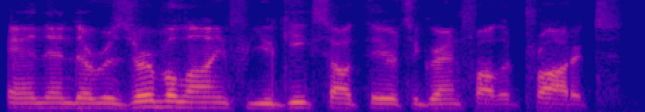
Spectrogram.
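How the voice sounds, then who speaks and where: A man's voice: medium pitch, steady tone, fast talker, no echo. A man from Cuba, a cigar company president, talking as an interview guest in a confident, persuasive way.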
